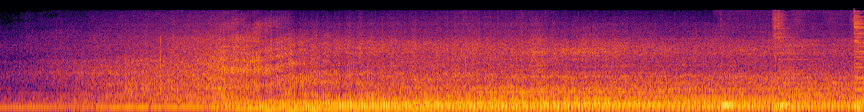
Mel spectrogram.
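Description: Pickup truck driving past on a gravel road: the engine hum and the tyres crunching on gravel grow louder over the first two seconds as it passes close, then hold steady as it moves away.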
